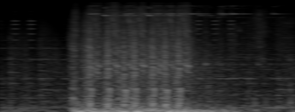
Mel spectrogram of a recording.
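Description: Gunfire in the XCOM: Long War video game: a sudden loud, dense burst of rapid shots, close and sustained for about a second before trailing off.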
